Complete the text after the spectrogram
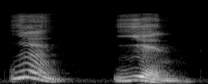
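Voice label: "yin4", Mandarin Chinese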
